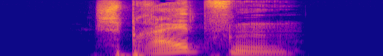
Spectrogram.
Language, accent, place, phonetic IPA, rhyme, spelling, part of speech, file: German, Germany, Berlin, [ˈʃpʁaɪ̯t͡sn̩], -aɪ̯t͡sn̩, spreizen, verb, De-spreizen.ogg
- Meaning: 1. to straddle 2. to spread (legs) 3. to cleave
